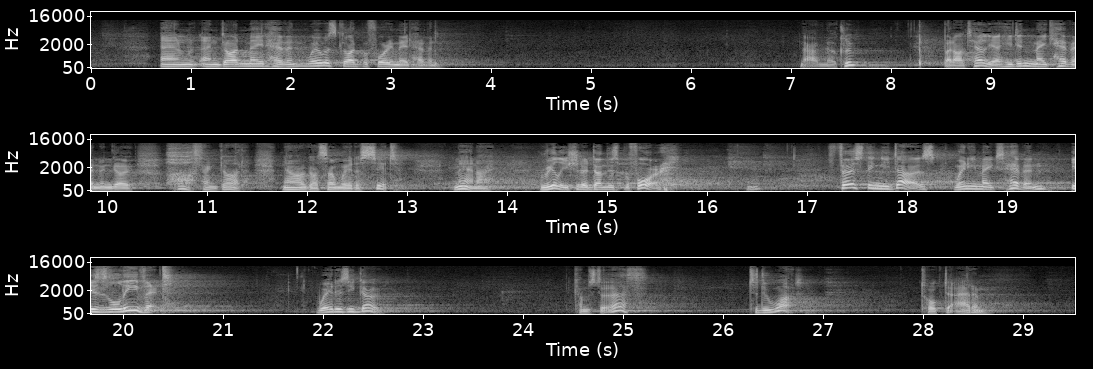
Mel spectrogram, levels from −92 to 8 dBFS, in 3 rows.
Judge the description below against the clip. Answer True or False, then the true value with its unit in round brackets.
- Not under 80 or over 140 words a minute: True (135 wpm)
